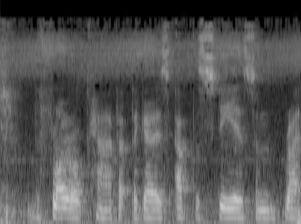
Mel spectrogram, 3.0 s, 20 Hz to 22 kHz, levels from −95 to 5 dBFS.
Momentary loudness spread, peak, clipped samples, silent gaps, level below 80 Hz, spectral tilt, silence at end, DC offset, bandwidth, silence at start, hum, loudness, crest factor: 8 LU; -10 dBFS; under 0.1%; none; -46 dBFS; -4 dB/octave; 0 s; under 0.1%; 15.5 kHz; 0 s; none; -25 LUFS; 14 dB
